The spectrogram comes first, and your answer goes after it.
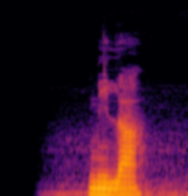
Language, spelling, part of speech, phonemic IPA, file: Assamese, নীলা, adjective, /ni.lɑ/, As-নীলা.ogg
- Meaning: 1. blue 2. blueish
